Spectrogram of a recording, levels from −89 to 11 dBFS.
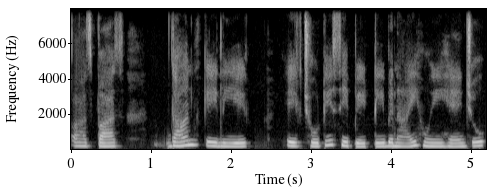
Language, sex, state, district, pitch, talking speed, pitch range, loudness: Hindi, female, Chhattisgarh, Sukma, 195 Hz, 150 wpm, 185-220 Hz, -16 LUFS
